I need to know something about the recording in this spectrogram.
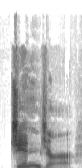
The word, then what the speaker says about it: Jinjer: Ginger. But it's spelled Jinjer.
